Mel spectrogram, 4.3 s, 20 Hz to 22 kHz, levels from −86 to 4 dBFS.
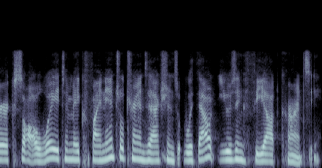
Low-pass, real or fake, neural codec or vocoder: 7.2 kHz; fake; codec, 16 kHz, 8 kbps, FreqCodec, smaller model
